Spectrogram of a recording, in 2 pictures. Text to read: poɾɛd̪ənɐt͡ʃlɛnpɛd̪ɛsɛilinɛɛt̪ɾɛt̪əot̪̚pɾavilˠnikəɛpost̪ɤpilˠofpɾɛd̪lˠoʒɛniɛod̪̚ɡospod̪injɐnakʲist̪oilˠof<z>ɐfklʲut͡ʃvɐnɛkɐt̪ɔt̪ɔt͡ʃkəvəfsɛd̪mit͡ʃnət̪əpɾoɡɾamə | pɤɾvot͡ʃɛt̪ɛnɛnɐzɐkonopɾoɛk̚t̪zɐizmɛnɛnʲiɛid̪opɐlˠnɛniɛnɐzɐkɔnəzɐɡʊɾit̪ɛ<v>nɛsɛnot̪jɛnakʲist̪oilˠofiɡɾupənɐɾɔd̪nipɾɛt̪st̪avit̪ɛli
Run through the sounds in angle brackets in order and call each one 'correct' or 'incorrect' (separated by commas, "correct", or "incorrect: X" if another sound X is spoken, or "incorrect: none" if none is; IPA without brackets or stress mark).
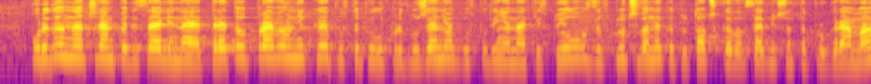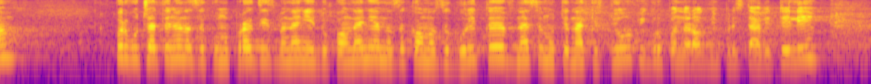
correct, correct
